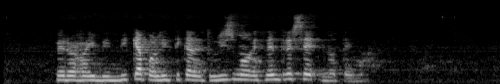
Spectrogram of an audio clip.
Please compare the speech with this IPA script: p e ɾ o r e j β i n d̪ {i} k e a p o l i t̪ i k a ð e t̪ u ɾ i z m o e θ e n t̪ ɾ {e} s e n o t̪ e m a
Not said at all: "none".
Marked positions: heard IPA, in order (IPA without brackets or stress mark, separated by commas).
i, e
